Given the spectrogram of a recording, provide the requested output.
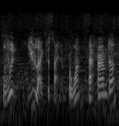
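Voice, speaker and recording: A man's voice: sits high, big pitch swings, quick pace. A man playing a wary, sardonic reluctant adventurer in an audio drama, with hesitant, dry, formal wording. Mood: wry, defensive. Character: wary, sardonic man reluctantly dragged into dangerous paranormal missions. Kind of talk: audio drama phone-call acting. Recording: dull lo-fi sound, typing.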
